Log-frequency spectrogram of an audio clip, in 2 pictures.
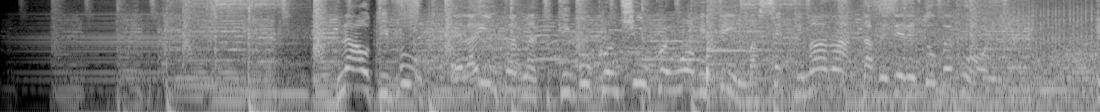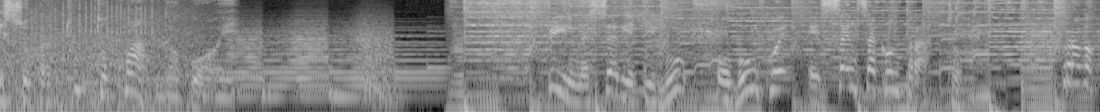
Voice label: italian commercial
